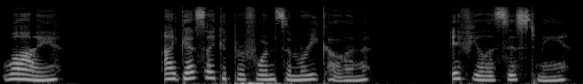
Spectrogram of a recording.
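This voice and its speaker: A woman voicing a detached, self-deprecating young female mecha pilot in a video game, with deadpan, stilted and hesitant delivery. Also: fairly high pitch, dry recording, clean studio sound. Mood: flat, dejected. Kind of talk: video game character voice lines.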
